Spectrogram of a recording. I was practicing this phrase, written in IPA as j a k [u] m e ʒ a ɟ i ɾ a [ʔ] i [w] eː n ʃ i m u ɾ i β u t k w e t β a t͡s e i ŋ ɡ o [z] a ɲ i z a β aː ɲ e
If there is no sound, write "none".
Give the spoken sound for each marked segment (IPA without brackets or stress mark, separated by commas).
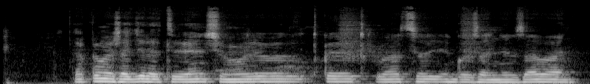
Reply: o, t, β, z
